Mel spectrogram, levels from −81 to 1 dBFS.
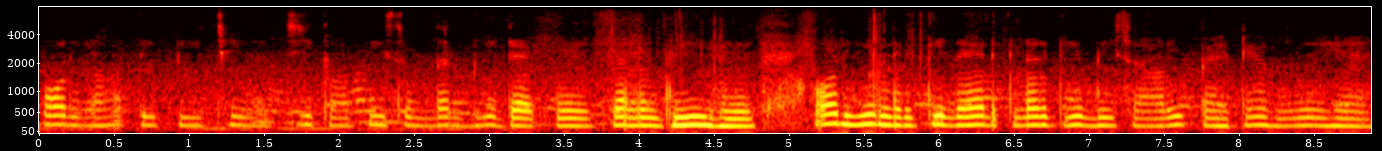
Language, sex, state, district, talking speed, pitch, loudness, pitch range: Hindi, male, Uttar Pradesh, Jalaun, 150 wpm, 195 Hz, -23 LUFS, 180-200 Hz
